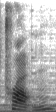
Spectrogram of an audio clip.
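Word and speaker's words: Troughton: shimmer magazine james ross trouten who gave me the very best pronunciation notes he says his name is pronounced the same way as the doctor who actor of the same name he's a writer of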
